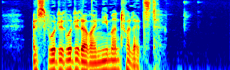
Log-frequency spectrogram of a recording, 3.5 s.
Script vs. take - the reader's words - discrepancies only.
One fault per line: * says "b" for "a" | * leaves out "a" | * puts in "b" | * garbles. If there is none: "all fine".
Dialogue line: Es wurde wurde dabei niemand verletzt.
all fine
